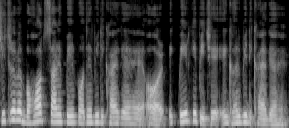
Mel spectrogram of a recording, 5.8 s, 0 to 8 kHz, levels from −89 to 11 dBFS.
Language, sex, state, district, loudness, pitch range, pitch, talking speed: Hindi, male, Assam, Sonitpur, -16 LUFS, 125-165 Hz, 145 Hz, 205 wpm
